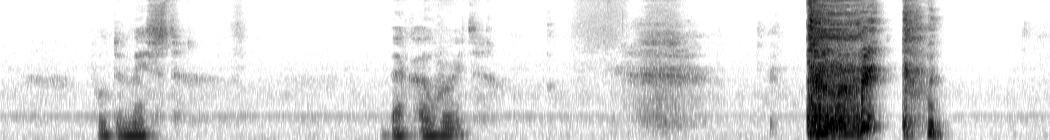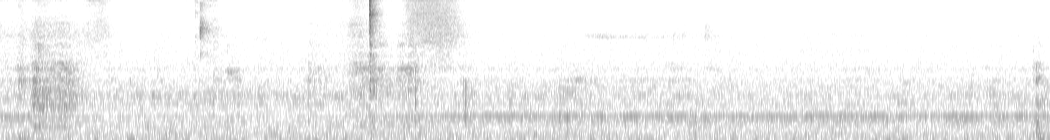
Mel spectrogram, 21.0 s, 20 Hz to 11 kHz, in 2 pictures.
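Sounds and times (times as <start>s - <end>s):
person clearing throat: 8.1s - 9.5s.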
